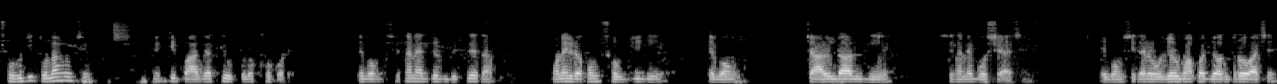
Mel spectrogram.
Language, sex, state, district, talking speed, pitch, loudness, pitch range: Bengali, male, West Bengal, Jalpaiguri, 120 wpm, 130 Hz, -18 LUFS, 125-140 Hz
